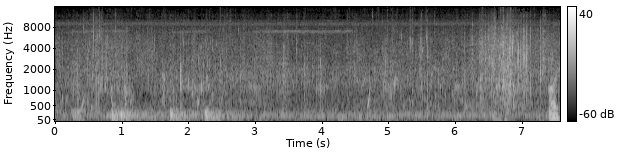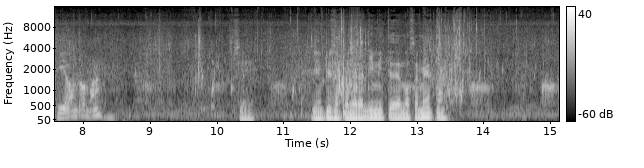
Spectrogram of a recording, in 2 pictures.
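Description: Water sloshes and splashes as a man wades through it.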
